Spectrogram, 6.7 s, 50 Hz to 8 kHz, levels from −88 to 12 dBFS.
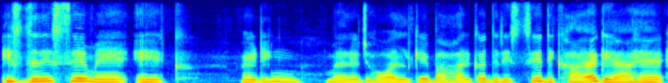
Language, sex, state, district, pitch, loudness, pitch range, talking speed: Hindi, female, Jharkhand, Palamu, 220 Hz, -16 LUFS, 210-250 Hz, 125 wpm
